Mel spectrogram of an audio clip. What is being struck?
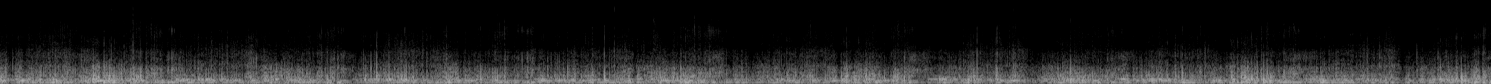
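Foam microphone windscreen.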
